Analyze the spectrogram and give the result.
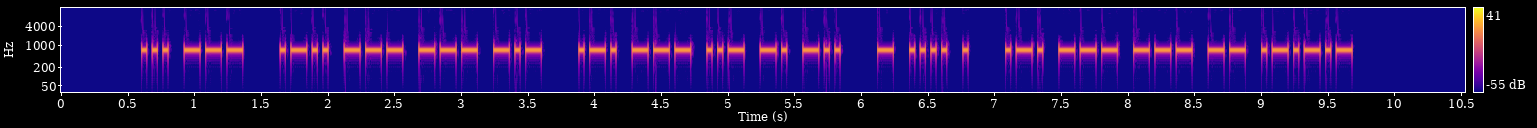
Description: Morse code, heard as a keyed tone, about 30 wpm, 700 Hz. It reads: SO LOOK ROUND THE ROOM.
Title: Sentences from Top 1000 Words - Review Part 1 - 30wpm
